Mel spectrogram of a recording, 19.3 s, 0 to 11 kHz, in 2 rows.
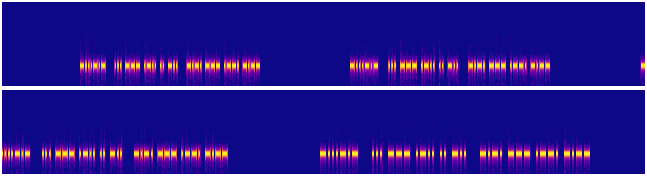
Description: Morse code, heard as a keyed tone, about 52 wpm, 700 Hz. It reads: <BK> SOLID COPY <BK> SOLID COPY <BK> SOLID COPY <BK> SOLID COPY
